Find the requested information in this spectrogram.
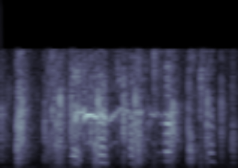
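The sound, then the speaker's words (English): A short burst of applause sound effect after a correct trivia answer, a crowd of hands clapping in a dense, irregular patter at moderate loudness, lasting under two seconds. “Let's give you some applause.”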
